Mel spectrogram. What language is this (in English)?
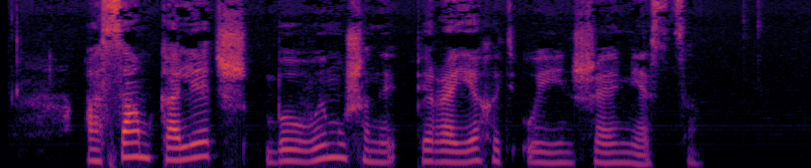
Belarusian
